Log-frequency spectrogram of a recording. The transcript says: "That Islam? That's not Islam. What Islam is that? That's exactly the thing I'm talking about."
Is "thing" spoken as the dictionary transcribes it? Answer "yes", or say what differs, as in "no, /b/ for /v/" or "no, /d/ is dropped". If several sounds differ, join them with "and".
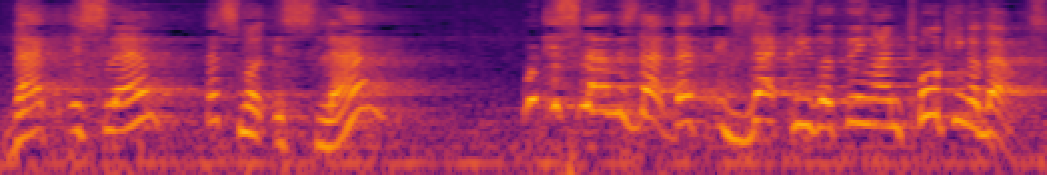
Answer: yes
